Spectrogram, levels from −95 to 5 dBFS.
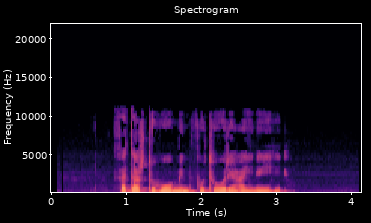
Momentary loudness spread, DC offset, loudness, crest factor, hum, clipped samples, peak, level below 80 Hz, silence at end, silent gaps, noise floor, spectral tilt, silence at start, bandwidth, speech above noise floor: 7 LU; under 0.1%; -23 LUFS; 18 dB; none; under 0.1%; -8 dBFS; -76 dBFS; 1 s; none; -69 dBFS; -6.5 dB/octave; 0.95 s; 11 kHz; 47 dB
